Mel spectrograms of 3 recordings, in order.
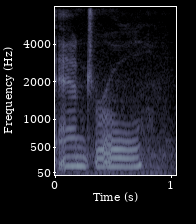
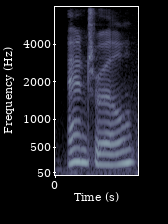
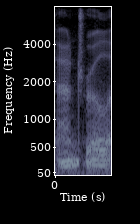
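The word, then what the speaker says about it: Andruil: This isn't pronounced Andrul. Andril hunted them all, and after a year of killing, approached Gillenane with an offer.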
